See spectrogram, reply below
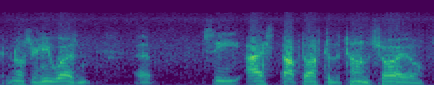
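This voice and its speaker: An actor playing a loyal, plain-spoken frontier deputy with a folksy drawl and country grammar, in a vintage radio drama. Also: male voice, mid-range voice, fairly even intonation, unhurried, a bit bright, breathy edge. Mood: earnest folksy. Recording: dull, hissy old radio broadcast.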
